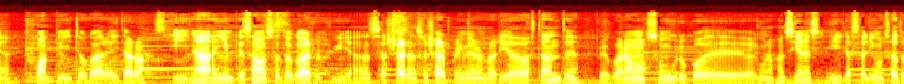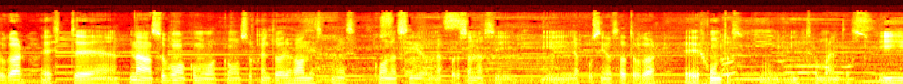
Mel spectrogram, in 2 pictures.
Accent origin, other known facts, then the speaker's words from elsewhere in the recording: Montevideo, Uruguay; Somos una banda de Montevideo, Uruguay. Se puede decir que somos de La Comercial, del barrio La Comercial. Más o menos todos nos conocimos en las inmediaciones del barrio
